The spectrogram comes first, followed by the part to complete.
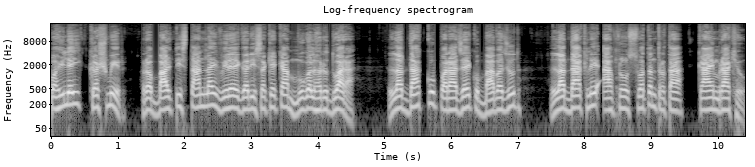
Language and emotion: Nepali, neutral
